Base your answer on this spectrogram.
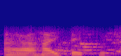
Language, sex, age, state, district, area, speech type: Kannada, female, 18-30, Karnataka, Udupi, rural, conversation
